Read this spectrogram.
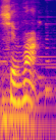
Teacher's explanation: el golpe de voz va en la última sílaba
